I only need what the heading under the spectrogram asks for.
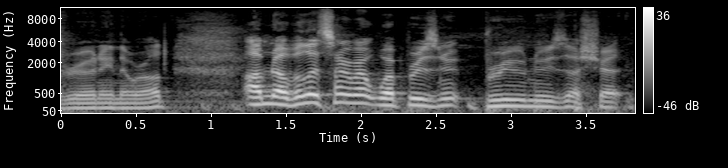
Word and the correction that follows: Brews News: Did I say it right? Brew News Australia. – Brews News. Yep.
